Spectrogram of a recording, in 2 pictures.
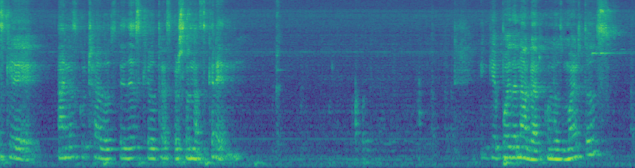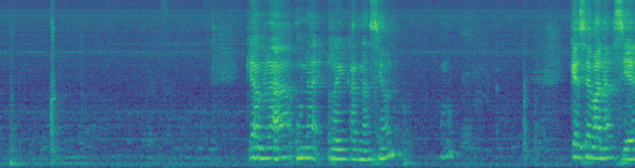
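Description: A woman speaks calmly through a microphone in a large echoing room, with pauses between phrases.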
